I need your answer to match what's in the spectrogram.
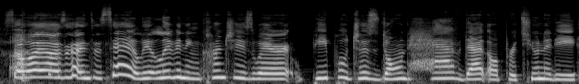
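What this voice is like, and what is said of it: Slight Serbian accent. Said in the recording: “I grew up in Serbia. I don't know if you can say by my accent a little bit.”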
